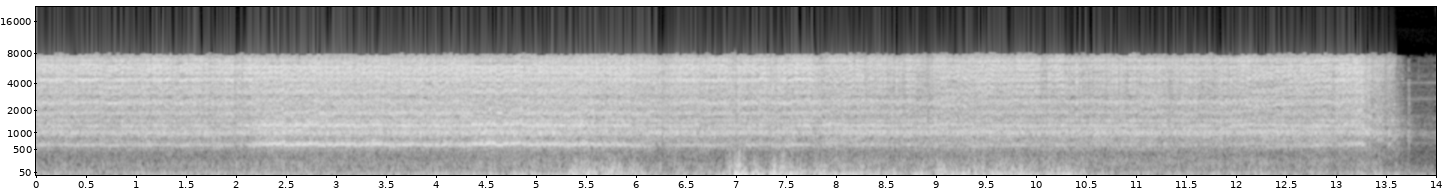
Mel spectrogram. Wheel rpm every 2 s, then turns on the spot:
160, 160, 160, 160, 160, 160, 130.
none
